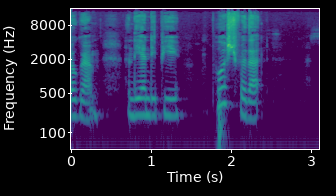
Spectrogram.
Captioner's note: speaking French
